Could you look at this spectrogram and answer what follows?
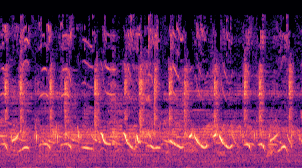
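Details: Large-billed seed-finch, called towa towa, competing in a singing contest on the West Side, Guyana. Quick succession of looping, sharply slurred whistled notes, loud and clear over soft low noise.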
